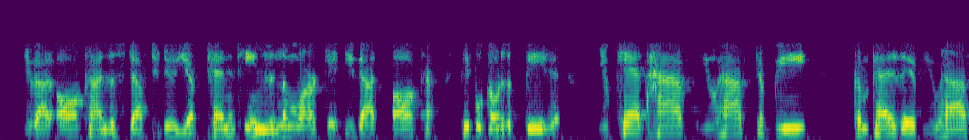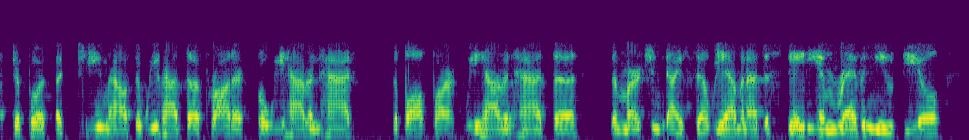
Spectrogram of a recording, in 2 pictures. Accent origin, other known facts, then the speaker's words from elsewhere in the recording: Berkeley, California, United States; also born or lived in Oakland, California; For us, you know, locals, I'm born in Oakland. I'm from Berkeley.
